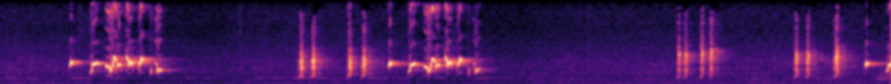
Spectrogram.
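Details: Wild White-eared bulbul, Alwazi style, repeating its lively song: two rich warbled phrases interspersed with sharp clicky notes in short bursts, then a brief whistle at the end. Nearly continuous calling.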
